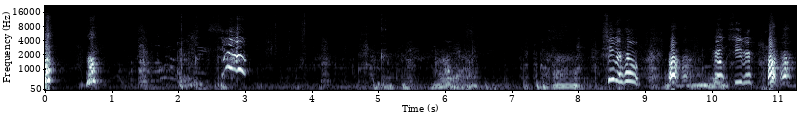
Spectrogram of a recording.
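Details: German Shepherd Sheba guarding her owner against another German Shepherd, Max, at home: sharp scattered barks, then a run of high rising-falling yips and whines near the end, with human voices talking between them.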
